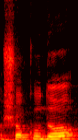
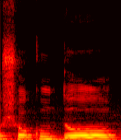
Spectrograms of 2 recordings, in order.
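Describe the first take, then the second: First: Said in the usual way. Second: দো stretched into a long o; drawn-out vowel. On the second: Shown as a demonstration. Teacher showing how to say canteen, দো drawn out. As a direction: hold the vowel of দো well past normal. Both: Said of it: "একটু টেনে বলবো".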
